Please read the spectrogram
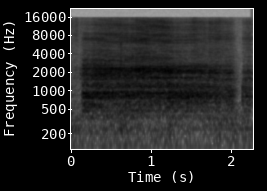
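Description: Black Sharpie felt-tip marker drawn across paper in one long stroke: a steady, faint hiss lasting nearly two seconds.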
